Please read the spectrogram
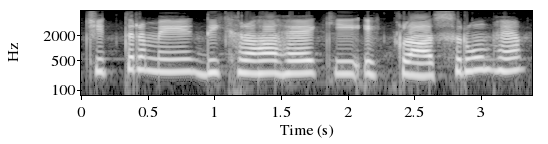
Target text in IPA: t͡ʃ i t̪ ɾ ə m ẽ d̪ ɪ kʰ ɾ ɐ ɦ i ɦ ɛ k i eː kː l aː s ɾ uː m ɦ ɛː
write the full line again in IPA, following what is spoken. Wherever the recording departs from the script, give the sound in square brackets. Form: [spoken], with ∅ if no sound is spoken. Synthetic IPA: t͡ʃ [ɪ] t̪ ɾ ə m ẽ d̪ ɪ kʰ ɾ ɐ ɦ [a] ɦ ɛ k i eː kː l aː s ɾ uː m ɦ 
